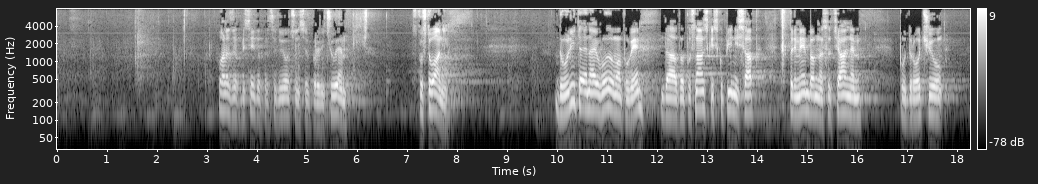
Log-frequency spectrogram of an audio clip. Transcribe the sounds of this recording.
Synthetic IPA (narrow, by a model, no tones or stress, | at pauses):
xʋaːlazabɛseːd̪ɔpɾɛt̪sɛd̪ujoːt͡ʃiːnsɛupɾaʋit͡ʃuːjɛm | spɔʃt̪ɔʋaːni | d̪ɔʋɔliːt̪ɛjɛnajuʋoːd̪ɔmampɔʋeːmd̪aʋəpɔslaːnskiskupiːnisapspɾɛmeːmbamnasɔt̪sjaːlnɛm | pɔd̪ɾoːt͡ʃju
